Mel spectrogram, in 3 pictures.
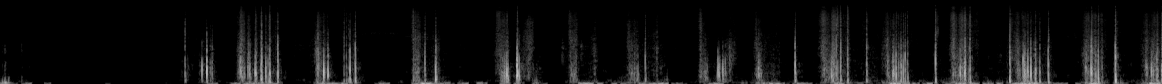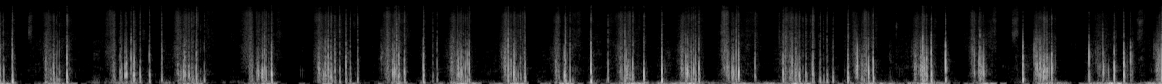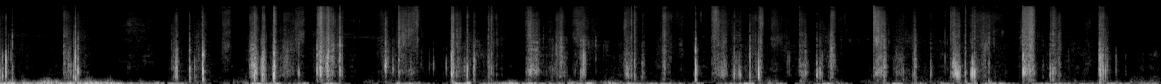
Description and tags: Multiple snow footsteps, some wind.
